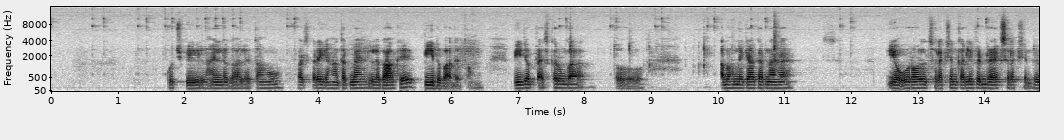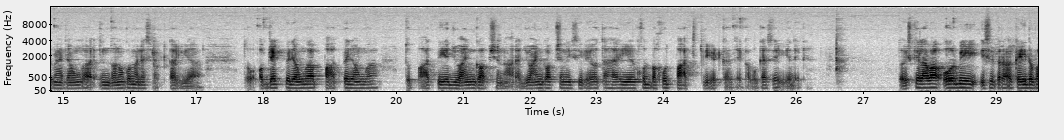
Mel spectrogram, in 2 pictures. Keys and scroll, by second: 5.3 p, 8.6 |.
